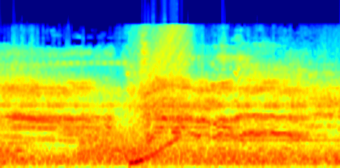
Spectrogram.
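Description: A person's voice making drawn-out, wavering cries rather than words, with a quick upward sweep in pitch a little before the middle.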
